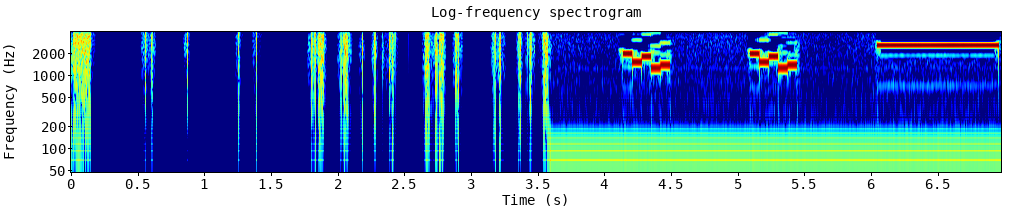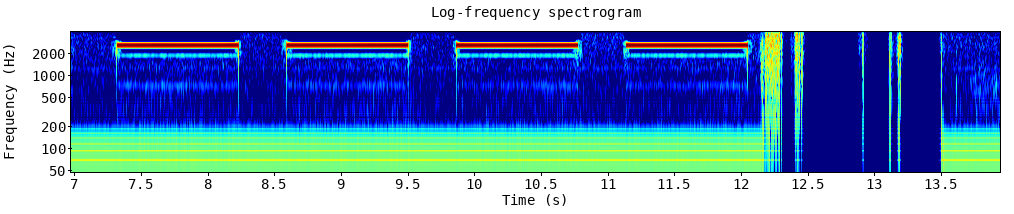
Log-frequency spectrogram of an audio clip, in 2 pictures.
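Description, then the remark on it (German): Radio dispatch alerting tones from the Jena dispatch control centre alerting units: after crackly bursts of static and two short chirping tone bursts, a steady two-pitch tone pulses five times in an even rhythm, clear and fairly loud, then static returns. “Jena mit Alarmierung.”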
